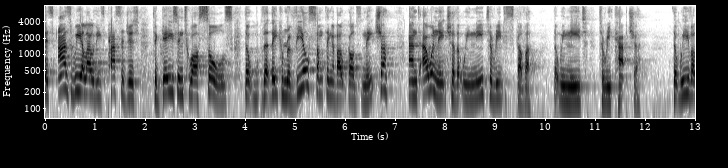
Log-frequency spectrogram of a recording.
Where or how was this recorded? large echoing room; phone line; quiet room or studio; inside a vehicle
large echoing room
